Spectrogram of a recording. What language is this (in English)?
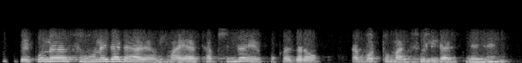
Bodo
